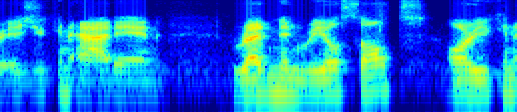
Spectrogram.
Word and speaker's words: Redmond: ask um for the Redmond how do you spell you know spell that is it like red man like the hip-hop artist like Redwood not like the hip artist um it's r-e-d-m-o-n-d it's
